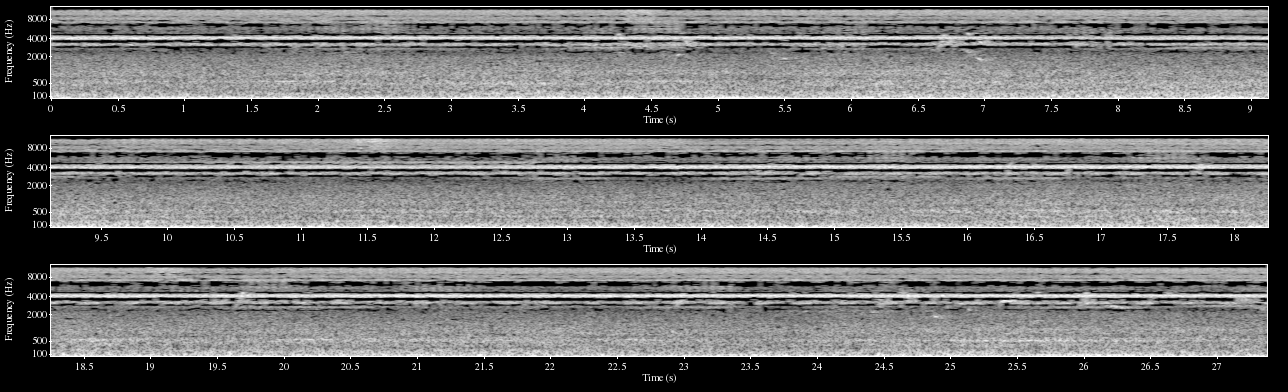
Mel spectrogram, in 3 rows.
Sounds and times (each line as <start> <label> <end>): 0.0 crickets 27.3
